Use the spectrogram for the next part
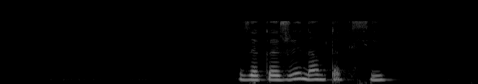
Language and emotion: Russian, neutral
